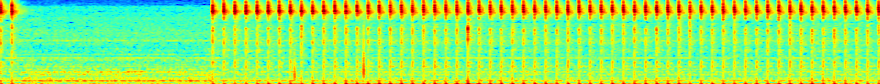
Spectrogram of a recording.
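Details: EMTT extracorporeal magnetotransduction therapy machine during energy testing, used for pain relief: after a quiet start, sharp, even clicks at about three per second as it pulses its magnetic field.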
